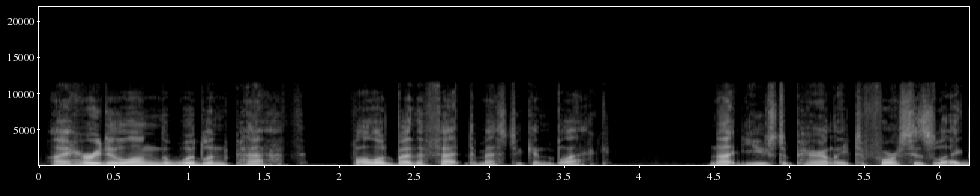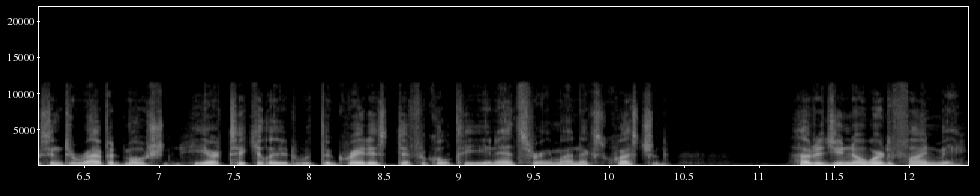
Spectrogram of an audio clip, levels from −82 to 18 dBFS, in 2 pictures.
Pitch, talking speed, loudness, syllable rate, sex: 95 Hz, 205 wpm, -21 LUFS, 6.5 syllables/s, male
